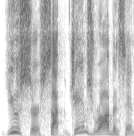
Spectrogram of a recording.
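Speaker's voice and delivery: ordinary talk, nothing marked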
